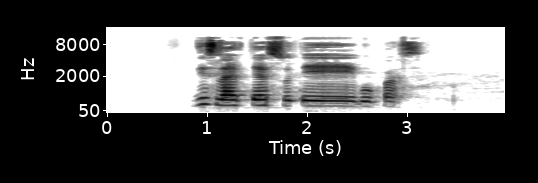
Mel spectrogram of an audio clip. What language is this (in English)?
Cameroon Pidgin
